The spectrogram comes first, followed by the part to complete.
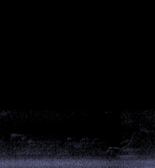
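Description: Faint outdoor garden ambience with a faint bird chirp or two about one and a half seconds in.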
